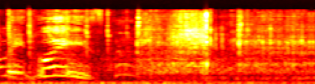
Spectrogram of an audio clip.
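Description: A woman's voice, strained and distressed, in the first half second, over a steady low rumble from the trailer's soundtrack, with a few faint clicks after it.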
